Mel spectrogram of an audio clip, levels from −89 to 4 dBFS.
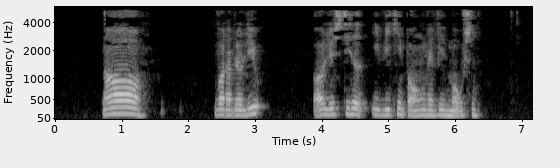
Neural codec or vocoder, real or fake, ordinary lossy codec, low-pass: none; real; MP3, 24 kbps; 5.4 kHz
